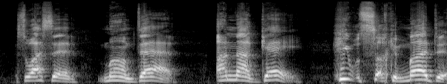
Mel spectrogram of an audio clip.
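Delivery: put-on loud, high, belted-out American accent. Recapping a scene where Charlie holds court at the table: Charlie the Brit, American accent. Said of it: "you just did the Brit with a with an American accent".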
